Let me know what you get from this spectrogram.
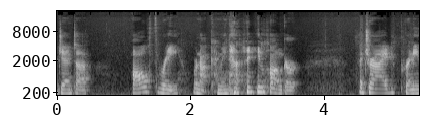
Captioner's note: laughs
